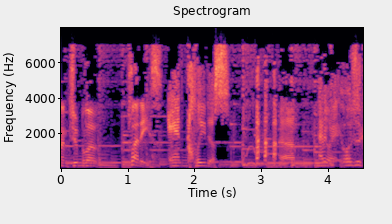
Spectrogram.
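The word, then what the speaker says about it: Clettes: do you spell it c l e TT esett lettuce lettuce like lettuce with a would think you know down and two below cles ant Cletus anyway we'll just call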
